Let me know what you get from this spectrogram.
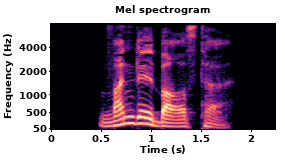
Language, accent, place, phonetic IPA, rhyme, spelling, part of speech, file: German, Germany, Berlin, [ˈvandl̩baːɐ̯stɐ], -andl̩baːɐ̯stɐ, wandelbarster, adjective, De-wandelbarster.ogg
- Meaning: inflection of wandelbar: 1. strong/mixed nominative masculine singular superlative degree 2. strong genitive/dative feminine singular superlative degree 3. strong genitive plural superlative degree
